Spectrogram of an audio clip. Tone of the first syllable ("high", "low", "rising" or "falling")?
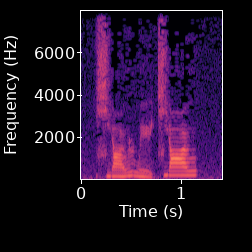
rising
